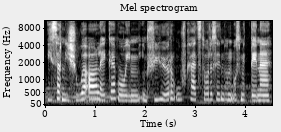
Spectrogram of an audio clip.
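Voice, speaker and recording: A woman with a Swiss German accent co-hosts a podcast in casual conversation. Her voice sits a little high, and music plays underneath. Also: steady tone, normal speed. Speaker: podcast co-host and producer. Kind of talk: casual chat.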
